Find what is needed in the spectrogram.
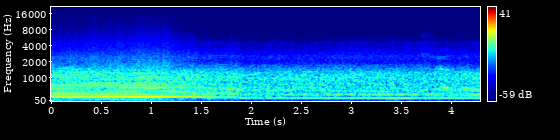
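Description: Car engine heard from inside the cabin, pulling hard under acceleration, its pitch climbing until it drops about a second and a half in on an upshift. It then runs on at a lower, steady pitch with road noise.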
